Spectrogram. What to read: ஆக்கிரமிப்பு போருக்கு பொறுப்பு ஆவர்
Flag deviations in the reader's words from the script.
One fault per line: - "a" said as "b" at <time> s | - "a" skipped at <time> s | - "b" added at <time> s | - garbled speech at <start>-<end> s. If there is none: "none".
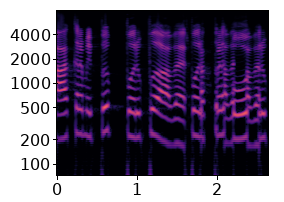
- "போருக்கு" skipped at 0.6 s
- garbled speech at 1.7-2.6 s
